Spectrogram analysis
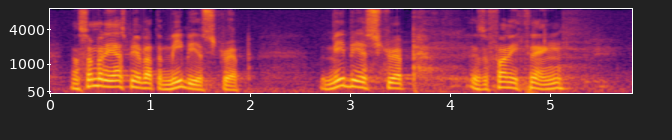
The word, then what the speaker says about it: Möbius: The Möbius strip is a funny thing.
